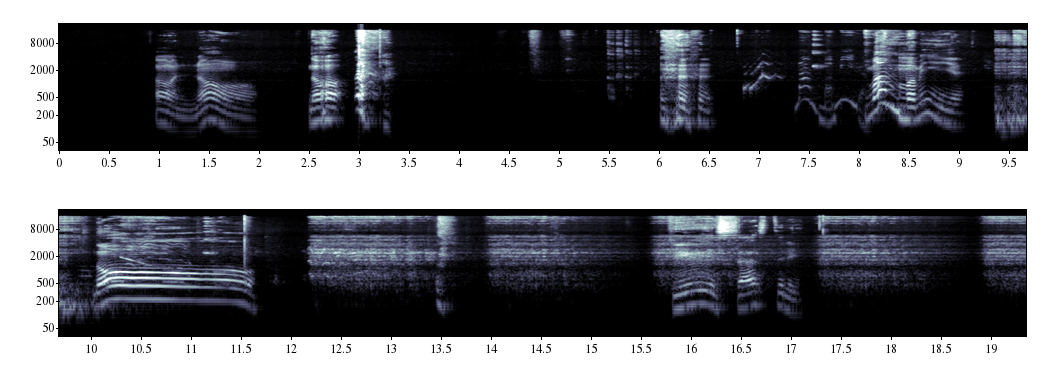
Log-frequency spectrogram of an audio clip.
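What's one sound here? Short cartoonish game sound effects chirp and whoosh.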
